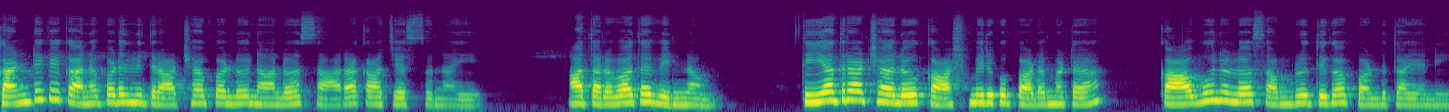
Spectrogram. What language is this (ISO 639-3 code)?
tel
